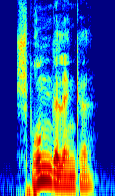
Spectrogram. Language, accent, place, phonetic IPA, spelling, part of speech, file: German, Germany, Berlin, [ˈʃpʁʊŋɡəˌlɛŋkə], Sprunggelenke, noun, De-Sprunggelenke.ogg
- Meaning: nominative/accusative/genitive plural of Sprunggelenk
